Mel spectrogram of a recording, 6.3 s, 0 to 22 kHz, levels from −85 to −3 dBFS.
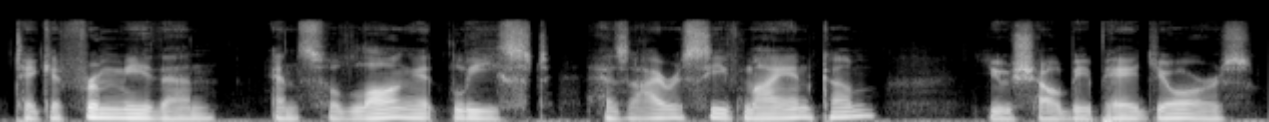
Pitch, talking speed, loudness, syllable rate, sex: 95 Hz, 190 wpm, -21 LUFS, 4.5 syllables/s, male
